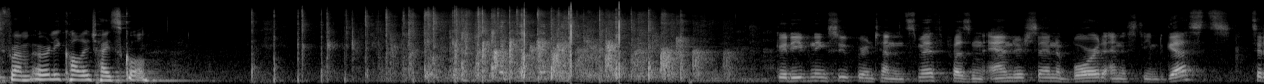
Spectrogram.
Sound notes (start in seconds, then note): 2.5 committee applauding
